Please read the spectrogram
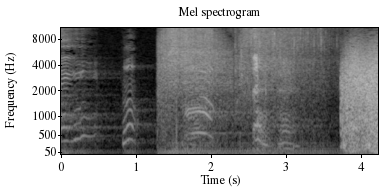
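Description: Animated-film sound effects of water breaking through: a hissing spray starts about a second in under a man's startled exclamations, then a loud rush of gushing water bursts in suddenly near the end.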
